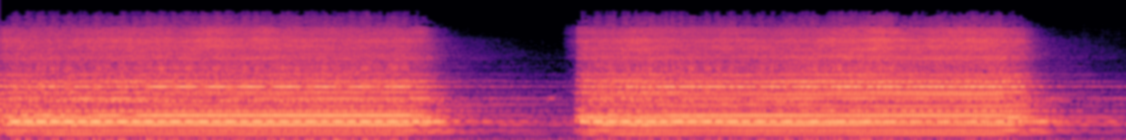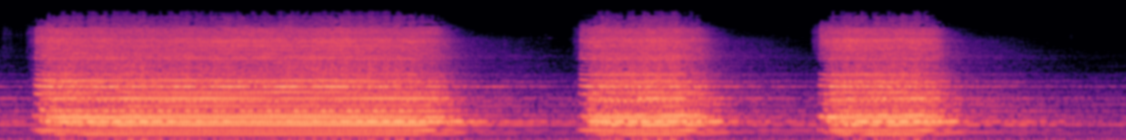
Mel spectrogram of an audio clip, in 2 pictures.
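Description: The Great Lakes freighter Arthur M. Anderson's horn blowing the master's salute: three long blasts followed by two short ones.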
